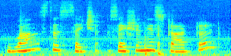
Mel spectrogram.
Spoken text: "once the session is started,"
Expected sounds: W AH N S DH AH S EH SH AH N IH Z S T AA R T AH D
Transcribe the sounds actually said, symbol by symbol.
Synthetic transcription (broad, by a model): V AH N S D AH S EH SH AH N IH Z S T AA R T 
